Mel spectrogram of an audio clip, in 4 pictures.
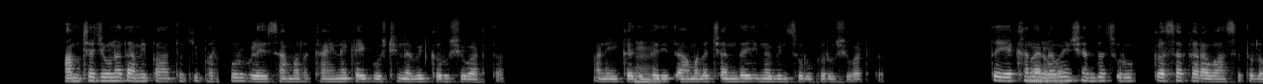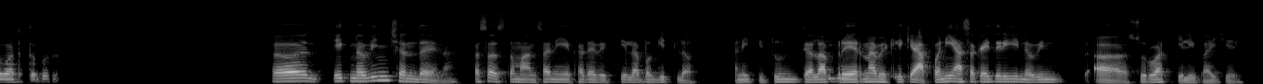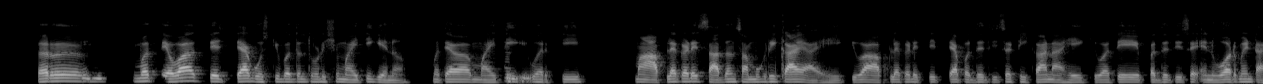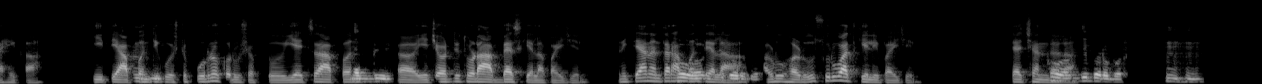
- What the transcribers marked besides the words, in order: other background noise
- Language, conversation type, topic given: Marathi, podcast, एखादा नवीन छंद सुरू कसा करावा?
